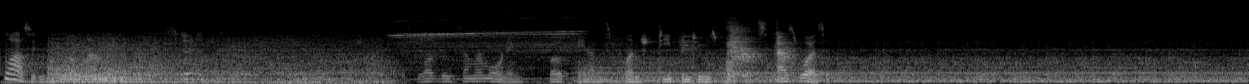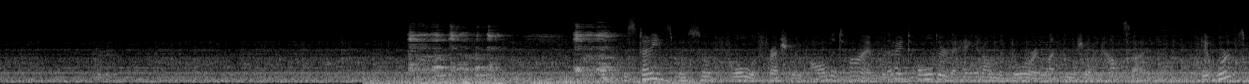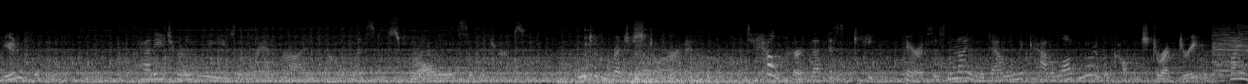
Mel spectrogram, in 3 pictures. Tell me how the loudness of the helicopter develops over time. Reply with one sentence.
The volume of the helicopter goes up.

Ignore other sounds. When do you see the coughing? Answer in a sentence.
You can hear the coughing from 6.0 to 7.9 s, from 16.6 to 18.6 s and from 30.6 to 31.6 s.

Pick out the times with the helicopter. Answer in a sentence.
You can hear the helicopter from 0.0 to 37.4 s.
